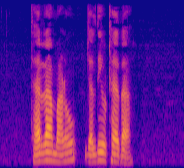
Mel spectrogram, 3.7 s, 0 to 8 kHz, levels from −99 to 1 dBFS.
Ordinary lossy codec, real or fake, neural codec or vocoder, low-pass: AAC, 48 kbps; real; none; 7.2 kHz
